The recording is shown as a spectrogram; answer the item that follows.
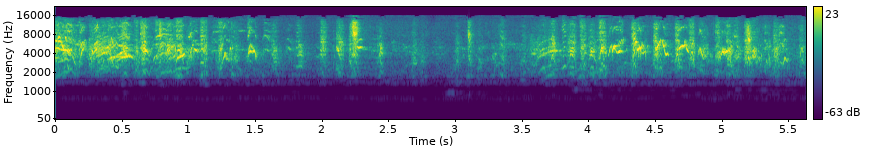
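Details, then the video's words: Hooded siskins, a flock, sing songs meant for training pet birds: dense, fast twittering with rapid high chirps and sweeping trills, briefly thinning near the middle before building again. "Melhores Cantos para seu Pintassilgo"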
